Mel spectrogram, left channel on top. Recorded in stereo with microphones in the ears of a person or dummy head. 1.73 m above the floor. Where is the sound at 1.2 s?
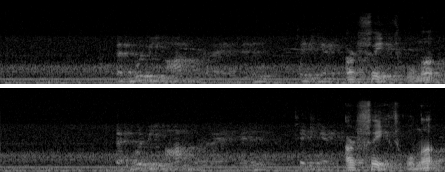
90° right, 7 m.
